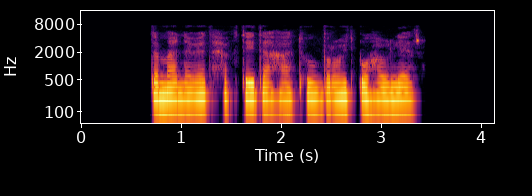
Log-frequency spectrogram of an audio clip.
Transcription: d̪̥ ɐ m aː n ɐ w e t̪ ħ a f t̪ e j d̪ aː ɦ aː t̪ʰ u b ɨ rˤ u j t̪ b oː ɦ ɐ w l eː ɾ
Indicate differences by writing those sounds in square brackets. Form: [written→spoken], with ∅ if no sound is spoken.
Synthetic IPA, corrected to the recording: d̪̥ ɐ m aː n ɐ w e t̪ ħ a f t̪ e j d̪ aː ɦ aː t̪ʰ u b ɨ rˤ [u→o] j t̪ b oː ɦ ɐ w l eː ɾ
